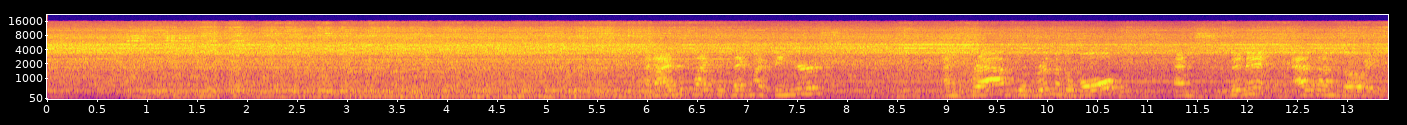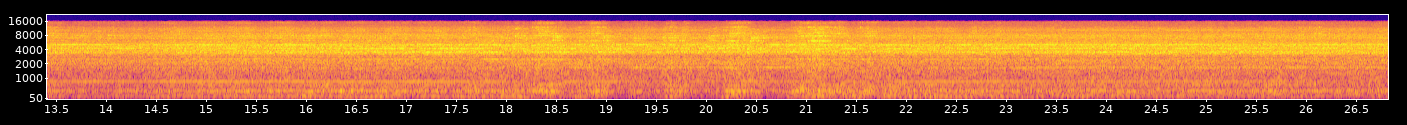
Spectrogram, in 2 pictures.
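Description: A hand mixer whirs steadily.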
